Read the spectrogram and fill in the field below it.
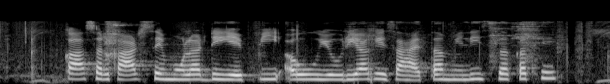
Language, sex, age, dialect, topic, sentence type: Chhattisgarhi, female, 18-24, Central, agriculture, question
